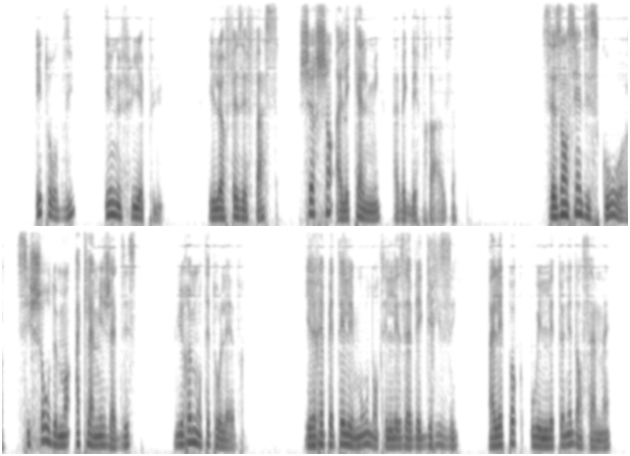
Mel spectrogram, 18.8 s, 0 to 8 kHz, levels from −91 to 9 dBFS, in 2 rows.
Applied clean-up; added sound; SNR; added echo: neural mask model DeepFilterNet 3.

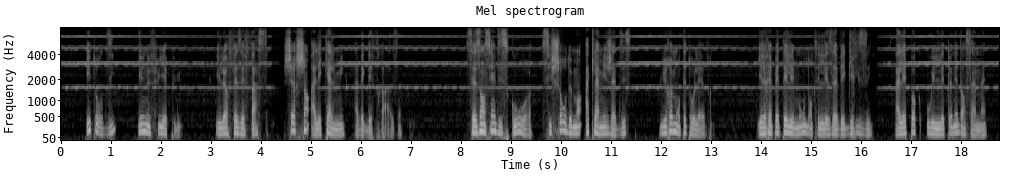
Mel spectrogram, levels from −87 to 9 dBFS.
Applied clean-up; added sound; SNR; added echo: none; Bowed string instrument; 14 dB; none.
